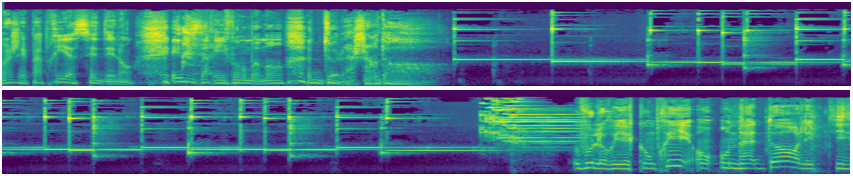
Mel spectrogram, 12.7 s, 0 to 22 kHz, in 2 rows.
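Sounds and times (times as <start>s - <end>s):
speech: 0.0s - 3.3s, 10.6s - 12.7s
small bell ringing: 3.4s - 11.2s.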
